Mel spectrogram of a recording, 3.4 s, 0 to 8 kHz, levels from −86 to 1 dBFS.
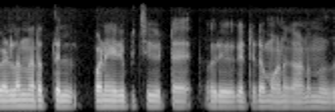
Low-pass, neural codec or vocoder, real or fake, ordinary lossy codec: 7.2 kHz; vocoder, 44.1 kHz, 128 mel bands every 512 samples, BigVGAN v2; fake; none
